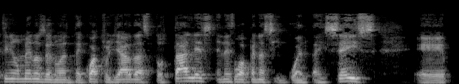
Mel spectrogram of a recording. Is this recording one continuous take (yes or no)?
no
